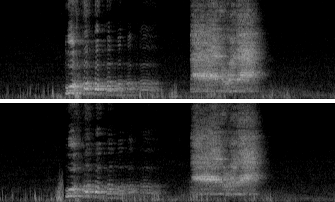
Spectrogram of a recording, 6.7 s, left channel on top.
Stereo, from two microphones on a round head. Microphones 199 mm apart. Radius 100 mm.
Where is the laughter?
85° left, 1.8 m.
